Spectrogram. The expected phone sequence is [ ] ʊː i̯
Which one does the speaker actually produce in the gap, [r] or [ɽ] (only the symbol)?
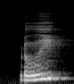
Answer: ɽ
